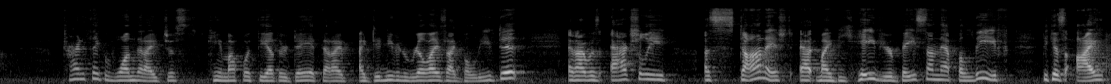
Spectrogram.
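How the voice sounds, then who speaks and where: Talking straight to camera, this middle-aged vlogger and business coach offers a frank, self-deprecating pep talk to her audience. She speaks in a rather low, slightly bright voice.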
